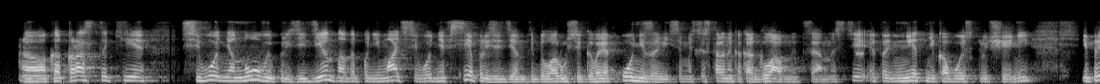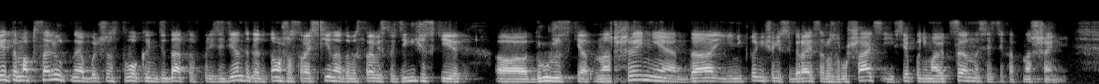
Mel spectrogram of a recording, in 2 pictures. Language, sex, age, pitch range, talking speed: Russian, male, 20-39, 135-170 Hz, 155 wpm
